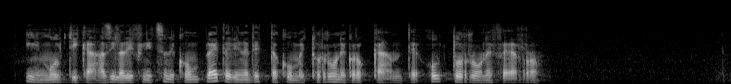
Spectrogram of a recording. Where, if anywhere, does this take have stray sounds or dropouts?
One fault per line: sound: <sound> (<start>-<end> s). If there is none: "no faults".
no faults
